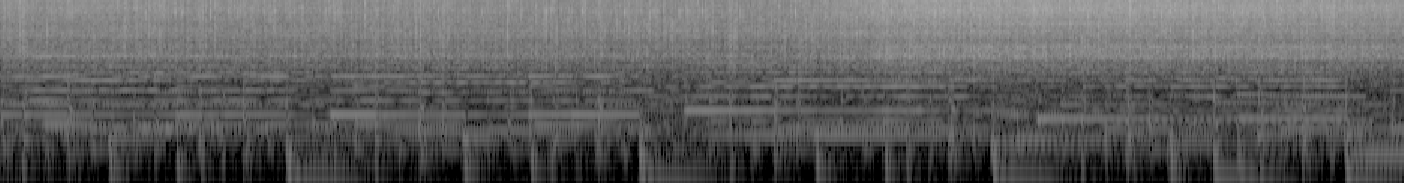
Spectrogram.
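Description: Portobello mushroom caps sizzling and crackling in hot oil on a ribbed grill plate, a steady hiss, under background music with sustained notes and a bass line.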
